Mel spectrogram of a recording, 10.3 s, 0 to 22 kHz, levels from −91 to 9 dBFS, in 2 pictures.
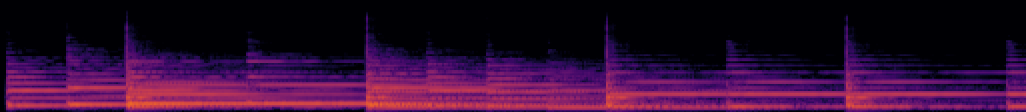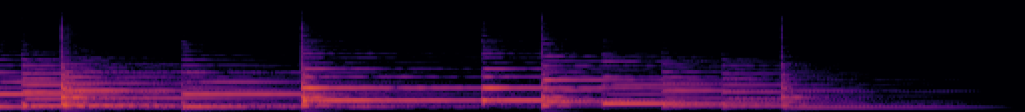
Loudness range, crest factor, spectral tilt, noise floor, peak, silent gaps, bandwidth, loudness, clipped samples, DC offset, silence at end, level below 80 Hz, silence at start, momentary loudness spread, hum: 6 LU; 20 dB; -7.5 dB/octave; -72 dBFS; -18 dBFS; none; 9 kHz; -38 LUFS; under 0.1%; under 0.1%; 0.8 s; -82 dBFS; 0.05 s; 12 LU; none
